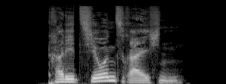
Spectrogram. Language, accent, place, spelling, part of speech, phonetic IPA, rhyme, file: German, Germany, Berlin, traditionsreichen, adjective, [tʁadiˈt͡si̯oːnsˌʁaɪ̯çn̩], -oːnsʁaɪ̯çn̩, De-traditionsreichen.ogg
- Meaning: inflection of traditionsreich: 1. strong genitive masculine/neuter singular 2. weak/mixed genitive/dative all-gender singular 3. strong/weak/mixed accusative masculine singular 4. strong dative plural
